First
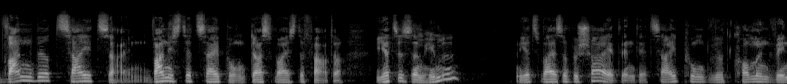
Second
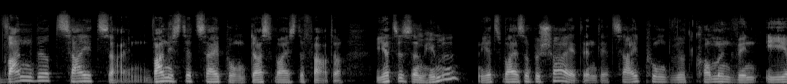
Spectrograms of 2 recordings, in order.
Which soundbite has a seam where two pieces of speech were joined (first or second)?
second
